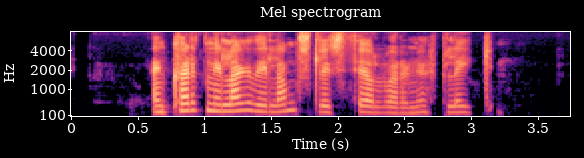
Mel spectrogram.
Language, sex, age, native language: Icelandic, female, 20-29, Icelandic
